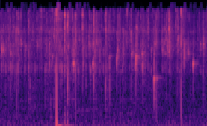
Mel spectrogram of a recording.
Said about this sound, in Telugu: పచ్చిమిరపకాయలు కొంచెం మెత్తబడే వరకు వేయించుకోవాలి.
